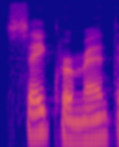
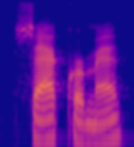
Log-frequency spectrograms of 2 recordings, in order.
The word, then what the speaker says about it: sacrament: sacrifice he invariably says Sacrament and sacrifice with a very long a but analogy is against him we pronounced sacred with a long sacred but the derivations are properly pronounced with a short Sacrament sacrifice pronounce grandure Soldier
